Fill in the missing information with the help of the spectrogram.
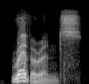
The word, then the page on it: reverence: British English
